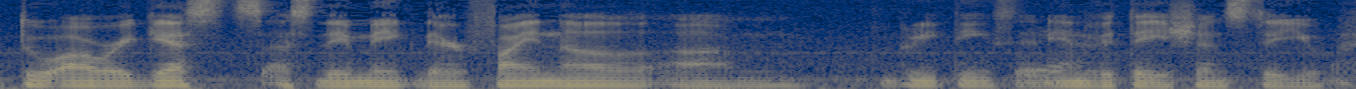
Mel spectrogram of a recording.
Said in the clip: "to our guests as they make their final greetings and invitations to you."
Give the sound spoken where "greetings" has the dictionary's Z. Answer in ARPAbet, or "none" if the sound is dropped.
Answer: S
